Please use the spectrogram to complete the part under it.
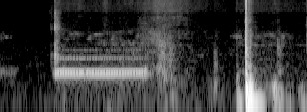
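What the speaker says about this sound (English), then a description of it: "I'm just trying to get my mom on the phone" A phone dials out to call a mother, one long clear touch-tone beep followed by a short pause, then a brief clunk and some handling noise, close and with no talking.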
